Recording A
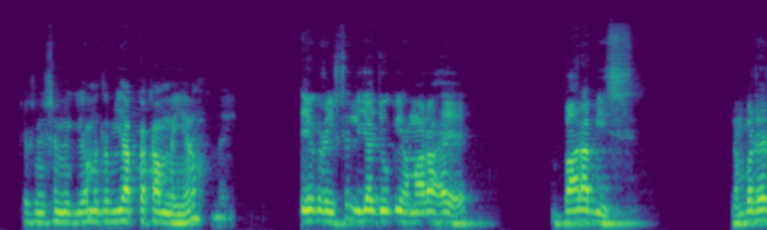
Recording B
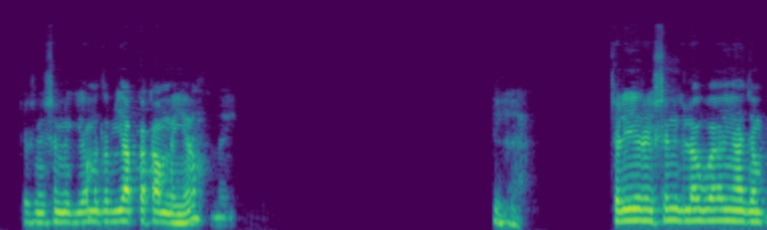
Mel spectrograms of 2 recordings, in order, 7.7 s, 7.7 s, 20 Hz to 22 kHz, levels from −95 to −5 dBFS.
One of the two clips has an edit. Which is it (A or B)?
A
